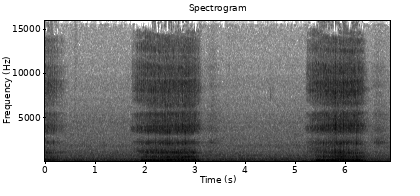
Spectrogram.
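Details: Adult male (father) snoring: two loud, rough, rattling inspiratory snores about 3.5 seconds apart, quiet breathing between, in a quiet room.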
